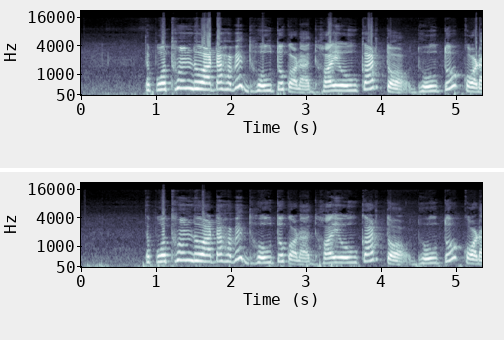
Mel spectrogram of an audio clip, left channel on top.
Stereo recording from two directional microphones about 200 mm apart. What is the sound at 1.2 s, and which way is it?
Speech, 15° left (ahead or behind).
